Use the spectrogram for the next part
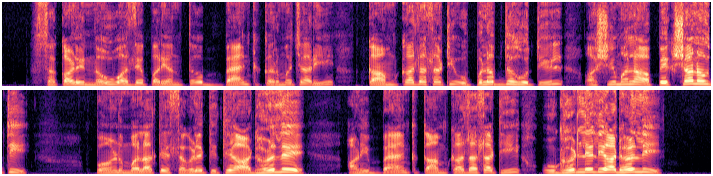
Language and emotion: Marathi, surprised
